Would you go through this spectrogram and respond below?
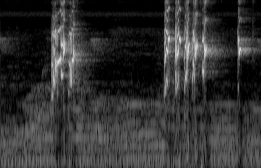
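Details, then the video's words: Blue ice lovebird kept in an old cage, starting its ngekek: a harsh double squawk, a fast run of five rasping high notes, then a single sharp chirp, over faint background hum. "Suara burung Lovebird "Kicauan Di Sangakar Tua" Si Gunner Mulai NGEKEK !!!"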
